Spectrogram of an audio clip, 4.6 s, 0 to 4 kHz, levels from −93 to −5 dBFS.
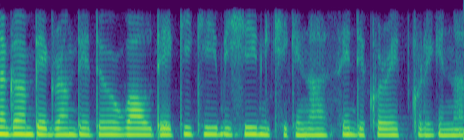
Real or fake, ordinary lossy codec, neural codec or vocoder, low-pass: fake; none; codec, 24 kHz, 0.9 kbps, WavTokenizer, small release; 3.6 kHz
